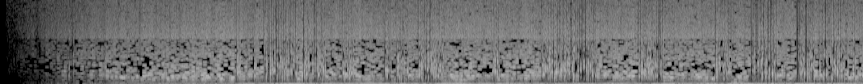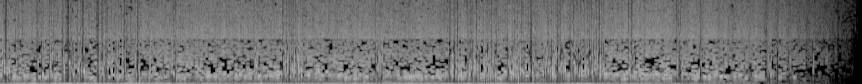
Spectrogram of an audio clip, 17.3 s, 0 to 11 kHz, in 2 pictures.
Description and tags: DS.Catamarca.Trip.5
Trip.5 Thermal
remembering a Trip with “DONPEDRO”, at some great landscapes at catamarca. Re-Sample of File=44289. Using SoundForge Process, Effects, tools in a RANDOM WAY, Just doing some “Makeup” at them
ambient, nature, atmosphere, sound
